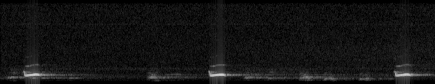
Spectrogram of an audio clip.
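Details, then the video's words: A scops owl calls on a summer night in Serbia with three short, pure whistled notes spaced about three seconds apart. Fainter, lower murmuring calls fill the gaps between them. "Sound Of Owl At Night"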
